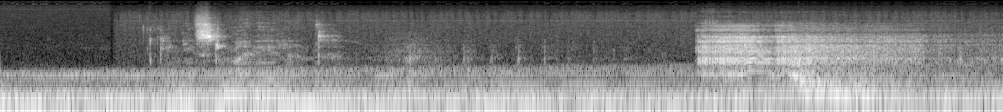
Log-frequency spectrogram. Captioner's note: En alemán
